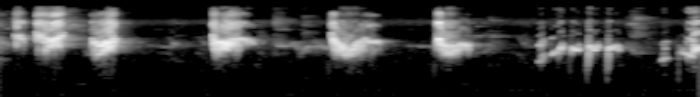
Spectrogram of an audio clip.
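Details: Long-tailed shrike singing on a lure recording meant to provoke other shrikes into answering: loud, harsh, broadband squawks spaced roughly every half second, then a fast series of short high chirps near the end.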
